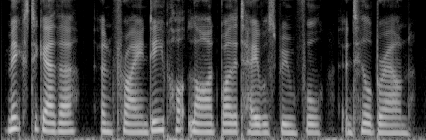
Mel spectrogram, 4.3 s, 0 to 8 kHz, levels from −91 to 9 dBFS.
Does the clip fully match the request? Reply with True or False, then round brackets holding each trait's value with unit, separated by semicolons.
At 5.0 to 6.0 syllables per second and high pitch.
False (5.1 syllables/s; 180 Hz)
